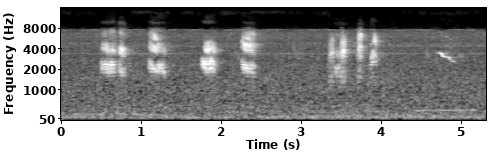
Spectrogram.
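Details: A Sooty-headed Bulbul kept in Serang, called a fighter, gives harsh, chattering notes, mostly in pairs, about eight in five seconds, over a faint steady high hum.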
